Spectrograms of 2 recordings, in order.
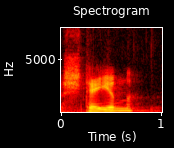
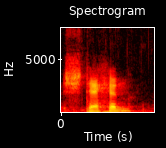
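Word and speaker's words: stehen: good pronunciation in German for example Stayin which means standing uh all of my classmates used to call it stechen how it's written but uh I'm I'm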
